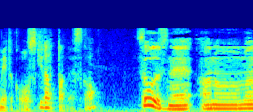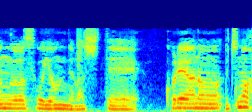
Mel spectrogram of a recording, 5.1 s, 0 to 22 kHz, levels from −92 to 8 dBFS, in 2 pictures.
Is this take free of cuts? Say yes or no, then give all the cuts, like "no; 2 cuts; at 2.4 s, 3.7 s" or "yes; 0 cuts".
yes; 0 cuts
